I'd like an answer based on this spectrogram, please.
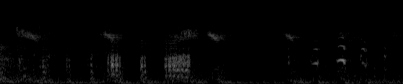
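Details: Yorkshire Terrier puppies at four weeks old, squeaking and whimpering in short high-pitched yelps with a few lower, rougher notes, irregular bursts separated by brief pauses.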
